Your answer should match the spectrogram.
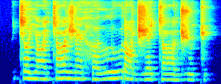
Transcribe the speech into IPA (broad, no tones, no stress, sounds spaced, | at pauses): c ʌ j ɑ̃ c ɑ̃ ʒ ɾ ɛ̃ h ʌ lː u ɾ ɑ d͡ʒ ɛ c ɑ̃ d͡ʒ u c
